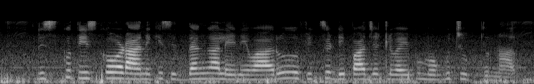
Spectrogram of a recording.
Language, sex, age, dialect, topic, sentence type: Telugu, female, 18-24, Central/Coastal, banking, statement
